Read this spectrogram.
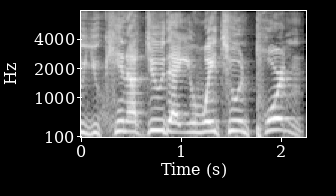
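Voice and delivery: lightly voiced [name] scolding; scolding mother. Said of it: "It was stupid of you".

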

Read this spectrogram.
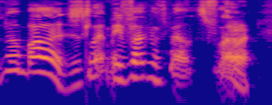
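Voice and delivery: mock kid voice, lightly delivered; little boy. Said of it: "He goes".

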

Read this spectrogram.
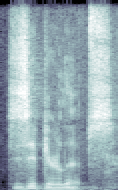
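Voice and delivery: soft, slow hush; quiet slow hush. Acted. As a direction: shush them gently. Preacher hushing grumblers.

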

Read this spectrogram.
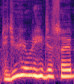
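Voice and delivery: gossiping grumbler. Acted. Grumbler to fellow listener, hushed gossipy aside. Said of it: "you're going like".

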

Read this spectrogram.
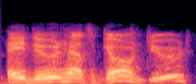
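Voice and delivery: put-on American dude voice; American accent. Shown as a demonstration. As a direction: greet like an American surfer dude. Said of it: "I can speak an American accent".

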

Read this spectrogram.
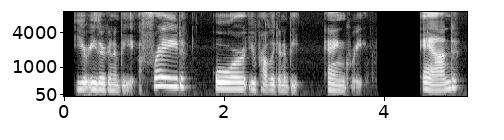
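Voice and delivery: usual speaking voice

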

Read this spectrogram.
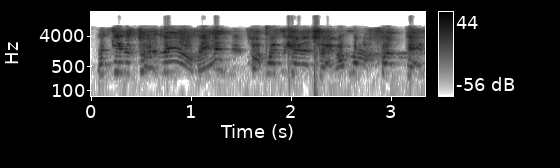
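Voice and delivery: high, heated mock challenge to fight now; playing the fighter itching to fight again right away; acted rage. Fighter shouting at rival after the bout, hyped and heated.

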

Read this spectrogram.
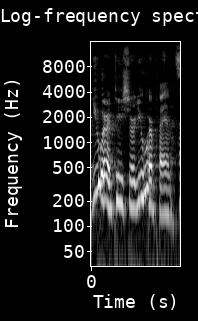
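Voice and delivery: bossy designer. Retold or imitated. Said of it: "Not just like".

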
